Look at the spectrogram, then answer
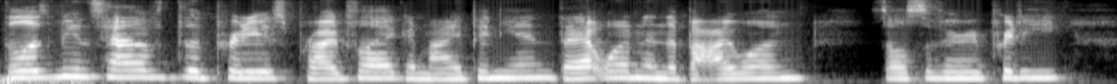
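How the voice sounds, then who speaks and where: With an American accent, a woman speaks at a moderate pace in a fairly high, somewhat breathy voice with fairly even intonation, on a very clean recording with a silent background. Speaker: crochet crafter and vlogger. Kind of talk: casual crafting vlog chat. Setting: home basement. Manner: rambling with frequent fillers and restarts.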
